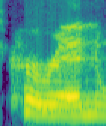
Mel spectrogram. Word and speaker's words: Karin: I know so it's Karin win it's spelled like Karen Nayan but it's it's spelled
